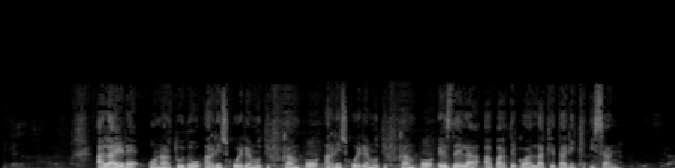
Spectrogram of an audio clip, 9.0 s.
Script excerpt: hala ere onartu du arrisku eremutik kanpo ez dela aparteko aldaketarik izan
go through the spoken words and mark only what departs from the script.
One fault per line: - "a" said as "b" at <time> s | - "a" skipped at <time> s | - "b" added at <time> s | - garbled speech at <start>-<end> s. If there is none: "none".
- "arrisku eremutik kanpo" added at 4.4 s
